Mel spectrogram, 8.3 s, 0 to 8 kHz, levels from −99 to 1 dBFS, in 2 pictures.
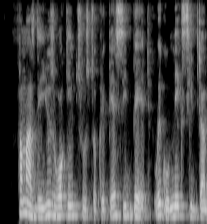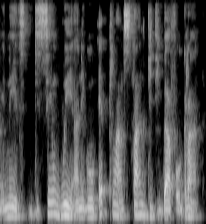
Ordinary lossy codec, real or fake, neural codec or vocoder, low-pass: none; real; none; none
